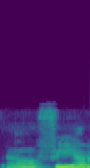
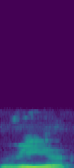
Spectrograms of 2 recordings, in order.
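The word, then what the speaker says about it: vier: तो फियर को वियर मत बोलिए, फियर बोलिए, क्योंकि वी को हम लोग एफ बोलते हैं, ठीक है, तो फियर होगा, ये कॉमन मिस्टेक होता है सबसे।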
